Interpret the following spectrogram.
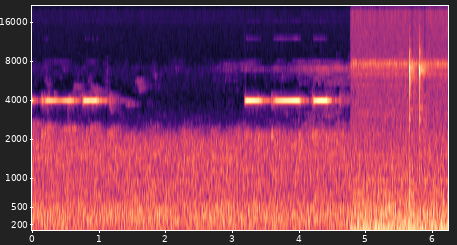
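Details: Crompton BLDC fan controller emits short, shrill beeps in quick bursts of three to five with quiet gaps, signalling a fault; cause unclear.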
